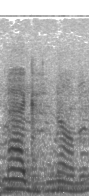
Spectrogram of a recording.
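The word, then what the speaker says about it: magnum: a whole bottle of champagne waiter a whole Maga why don't you stick with what you've been drinking Charlie and it's pronounced mag num I don't care if it's pronounced box car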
